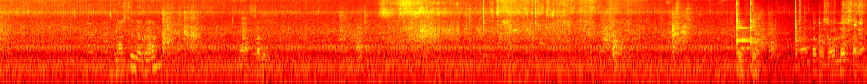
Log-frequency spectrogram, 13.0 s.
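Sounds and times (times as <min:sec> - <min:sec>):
chicken sizzling in a pan: 0:00.0 - 0:11.0
spatula stirring and scraping: 0:05.1 - 0:10.6, 0:12.2 - 0:13.0.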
